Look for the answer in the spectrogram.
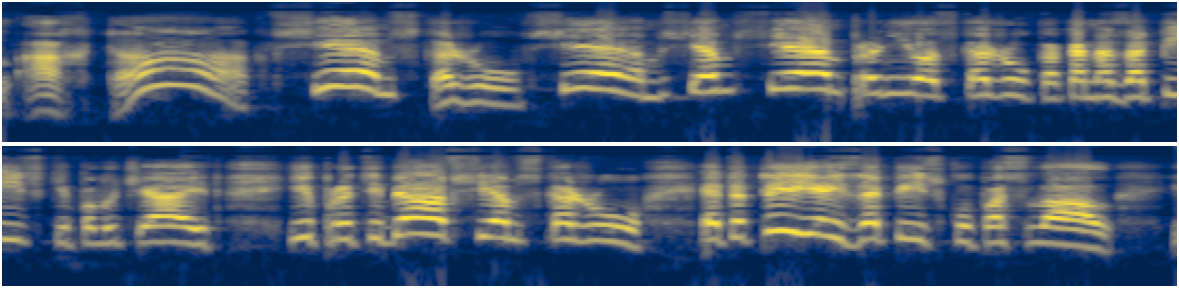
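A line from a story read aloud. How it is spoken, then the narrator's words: Howling. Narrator (Russian): Павлик взвыл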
